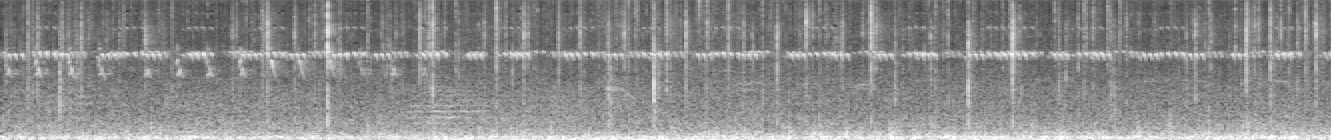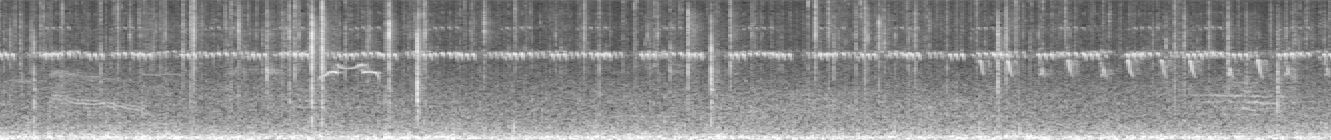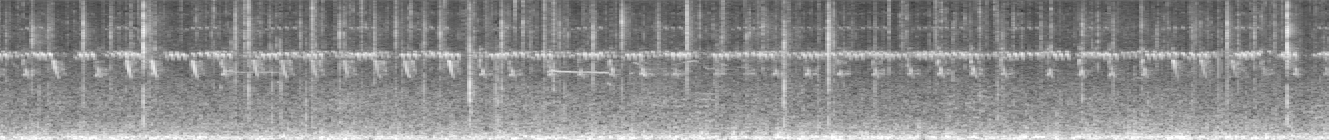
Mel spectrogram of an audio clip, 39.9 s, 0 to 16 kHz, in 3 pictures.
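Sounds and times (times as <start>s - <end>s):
campfire crackling and popping: 0.0s - 39.9s
insects trilling: 0.0s - 39.9s
short bird calls: 16.0s - 17.2s.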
